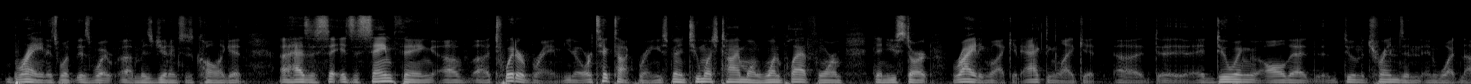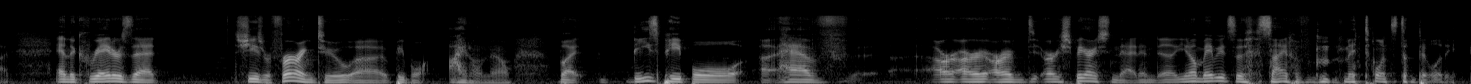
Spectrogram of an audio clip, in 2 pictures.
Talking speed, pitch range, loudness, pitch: 180 wpm, 95-120 Hz, -33 LUFS, 105 Hz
